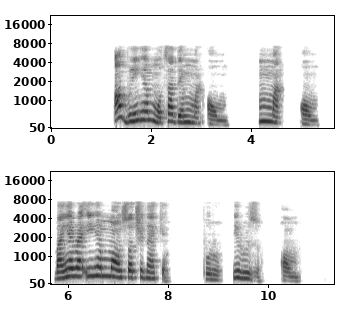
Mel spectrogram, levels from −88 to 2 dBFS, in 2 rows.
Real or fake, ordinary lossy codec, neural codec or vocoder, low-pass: real; none; none; 7.2 kHz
